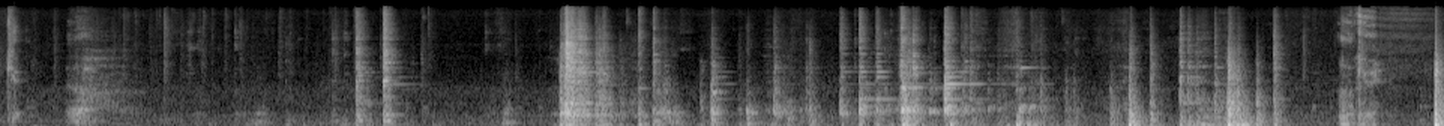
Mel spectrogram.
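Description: A cooking pot is pulled out and handled in a home kitchen, with metallic clanks, cupboard knocks and scraping of pans in irregular bursts, loud and close, while someone speaks intermittently.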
